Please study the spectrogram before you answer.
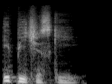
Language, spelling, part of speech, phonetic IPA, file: Russian, эпический, adjective, [ɪˈpʲit͡ɕɪskʲɪj], Ru-эпический.ogg
- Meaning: epic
